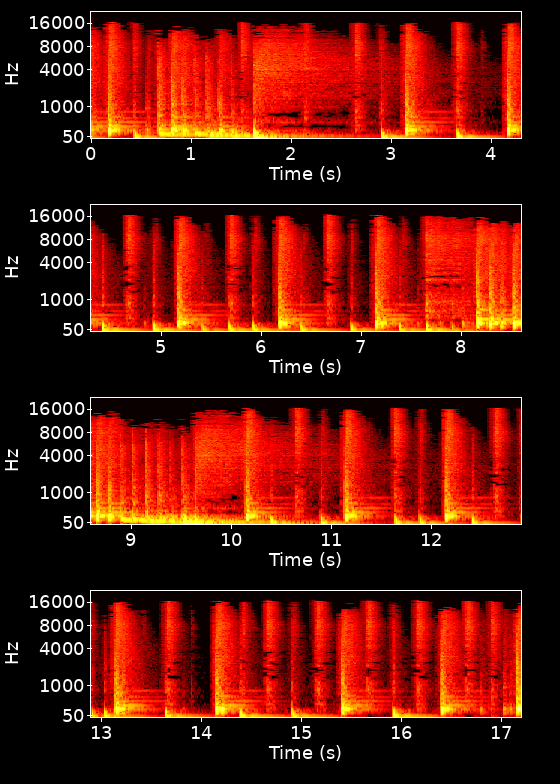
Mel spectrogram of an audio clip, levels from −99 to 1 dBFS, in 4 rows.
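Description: Throughout, the music carries two layers of smeared, swirly codec artefacts, likely transcoding between lossy codecs (MP3 then WMA). A spectrogram shows nothing above 16.5 kHz.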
